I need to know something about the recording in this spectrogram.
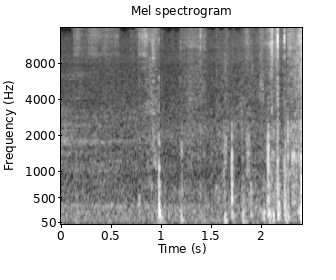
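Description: Near silence, with one faint click about a second in and a few light ticks near the end, from a phone being handled.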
